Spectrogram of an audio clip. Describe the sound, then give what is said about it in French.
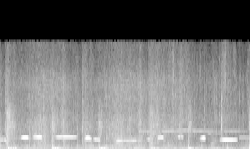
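A person whistles a lively run of many short, high notes while sitting on branches being carried, the pitch shifting slightly from note to note, with a few low thuds underneath. “Comment peut-il siffler ainsi?”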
